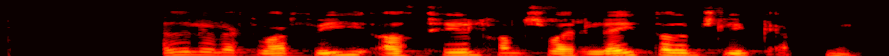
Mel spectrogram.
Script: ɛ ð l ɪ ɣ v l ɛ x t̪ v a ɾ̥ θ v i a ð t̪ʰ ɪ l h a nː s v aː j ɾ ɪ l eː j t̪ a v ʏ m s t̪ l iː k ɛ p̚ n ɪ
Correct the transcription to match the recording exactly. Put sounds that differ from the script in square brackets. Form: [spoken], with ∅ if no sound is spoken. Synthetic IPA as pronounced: ɛ ð l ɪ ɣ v l ɛ x t̪ v a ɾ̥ θ v i a ð t̪ʰ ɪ l h a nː s v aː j ɾ ɪ l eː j t̪ a [ð] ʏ m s t̪ l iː k ɛ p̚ n ɪ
